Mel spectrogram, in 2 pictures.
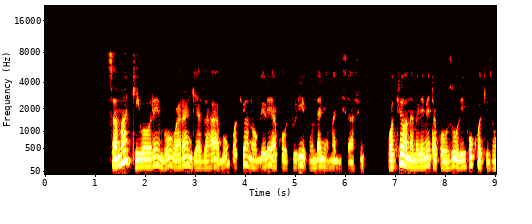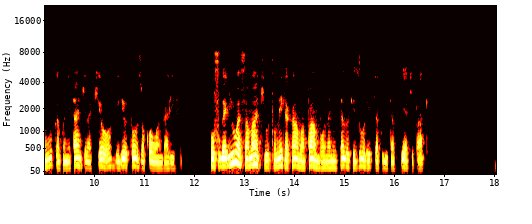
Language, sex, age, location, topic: Swahili, male, 25-35, Dar es Salaam, agriculture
